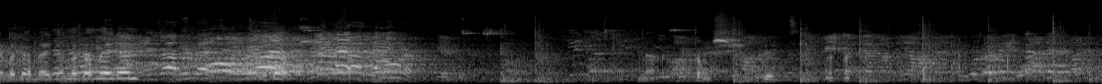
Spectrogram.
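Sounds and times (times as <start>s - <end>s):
voices shouting: 0.9s - 4.2s
basketball bouncing on wooden floor: 5.0s - 5.5s, 8.0s - 11.0s.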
